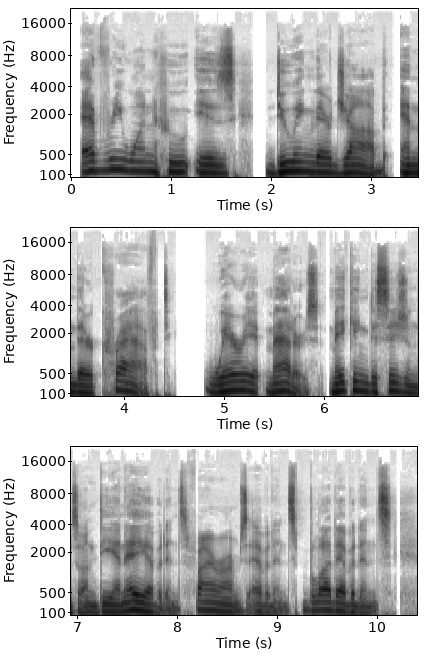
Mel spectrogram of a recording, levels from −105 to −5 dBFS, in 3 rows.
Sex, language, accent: male, English, American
